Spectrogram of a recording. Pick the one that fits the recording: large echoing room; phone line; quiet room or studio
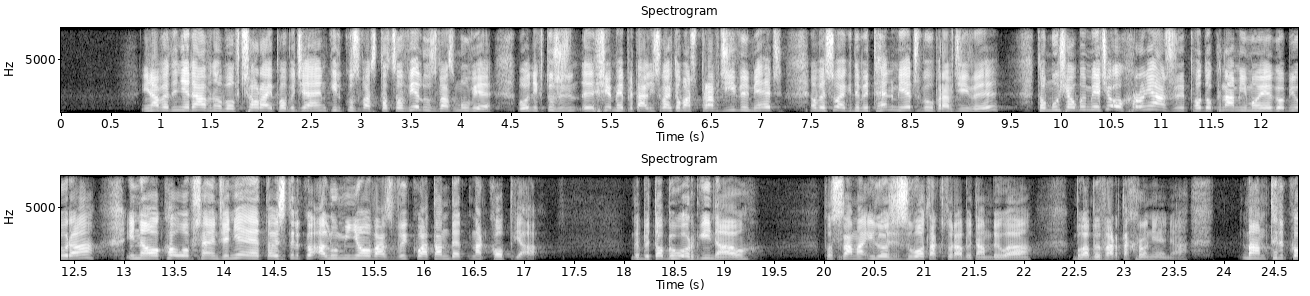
large echoing room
